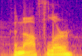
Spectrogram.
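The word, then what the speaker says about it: Knopfler: I'm probably not pronouncing his Kafer. Kafler.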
